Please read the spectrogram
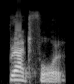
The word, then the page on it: pratfall: Indian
